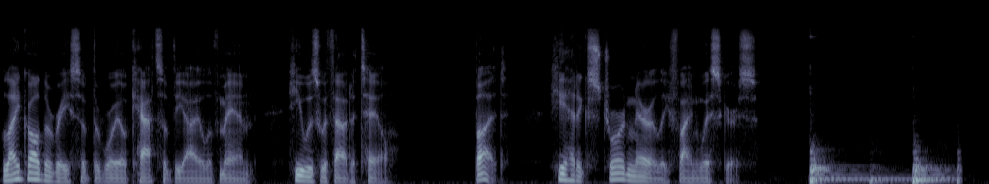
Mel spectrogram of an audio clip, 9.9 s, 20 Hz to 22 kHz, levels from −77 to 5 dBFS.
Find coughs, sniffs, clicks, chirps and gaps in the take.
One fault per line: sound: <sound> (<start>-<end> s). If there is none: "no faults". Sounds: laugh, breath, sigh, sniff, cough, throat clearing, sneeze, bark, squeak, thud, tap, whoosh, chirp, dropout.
sound: tap (8.1-9.6 s)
